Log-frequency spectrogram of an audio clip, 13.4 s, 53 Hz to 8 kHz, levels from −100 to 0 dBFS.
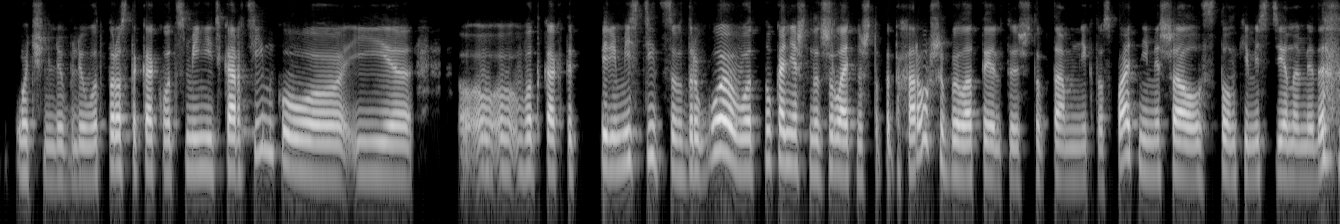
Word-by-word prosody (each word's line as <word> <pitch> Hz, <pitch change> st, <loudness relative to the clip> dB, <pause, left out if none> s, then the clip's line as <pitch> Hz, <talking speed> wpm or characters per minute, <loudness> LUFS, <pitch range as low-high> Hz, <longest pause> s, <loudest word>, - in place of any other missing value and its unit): очень 165 Hz, -2 st, -6 dB
люблю. 155 Hz, 0 st, -6 dB
Вот 160 Hz, +1 st, -5 dB
просто, 195 Hz, 0 st, +1 dB
как 180 Hz, -1 st, 0 dB
вот 170 Hz, -1 st, -4 dB
сменить 180 Hz, 0 st, -4 dB
картинку, 180 Hz, -, +2 dB
э, -, -, -6 dB
и, 170 Hz, 0 st, -7 dB
э 160 Hz, -1 st, +1 dB, 0.5 s
э -, -, -9 dB
э, 180 Hz, 0 st, -4 dB
вот 185 Hz, +1 st, -2 dB
как-то 180 Hz, -1 st, -1 dB, 0.2 s
переместиться 200 Hz, +2 st, -2 dB
в 170 Hz, -, -8 dB
другое, 235 Hz, -, +7 dB
вот. 180 Hz, -2 st, +1 dB
Ну, 215 Hz, -, -2 dB
конечно, 195 Hz, -5 st, +2 dB
желательно, 170 Hz, -2 st, +2 dB
чтобы -, -, -14 dB
это -, -, -17 dB
хороший 325 Hz, -, +1 dB
был 170 Hz, -2 st, +3 dB
отель, 160 Hz, -1 st, +1 dB
то 150 Hz, -, -8 dB
есть 150 Hz, -, -9 dB
чтобы -, -, -11 dB
там 150 Hz, -2 st, -3 dB
никто 150 Hz, -1 st, -11 dB
спать 245 Hz, +12 st, +2 dB
не 180 Hz, -, -5 dB
мешал 165 Hz, -2 st, +3 dB
с -, -, -21 dB
тонкими 160 Hz, -1 st, -4 dB
стенами, 155 Hz, -2 st, -4 dB
да? 195 Hz, +6 st, +2 dB
175 Hz, 175 wpm, -25 LUFS, 160-185 Hz, 0.5 s, другое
